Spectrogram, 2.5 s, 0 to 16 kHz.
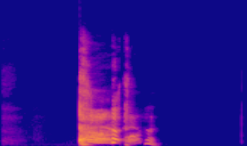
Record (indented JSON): {
  "cough_length": "2.5 s",
  "cough_amplitude": 32561,
  "cough_signal_mean_std_ratio": 0.35,
  "survey_phase": "beta (2021-08-13 to 2022-03-07)",
  "age": "45-64",
  "gender": "Female",
  "wearing_mask": "No",
  "symptom_cough_any": true,
  "symptom_shortness_of_breath": true,
  "symptom_sore_throat": true,
  "symptom_fatigue": true,
  "symptom_change_to_sense_of_smell_or_taste": true,
  "symptom_onset": "4 days",
  "smoker_status": "Ex-smoker",
  "respiratory_condition_asthma": false,
  "respiratory_condition_other": false,
  "recruitment_source": "Test and Trace",
  "submission_delay": "2 days",
  "covid_test_result": "Positive",
  "covid_test_method": "RT-qPCR",
  "covid_ct_value": 27.4,
  "covid_ct_gene": "N gene"
}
